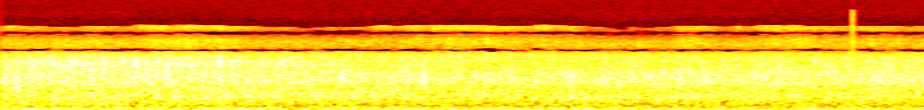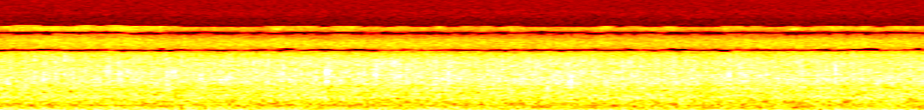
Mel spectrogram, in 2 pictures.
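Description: Steady rushing hiss of a pond's spray fountain, with a low, uneven rumble of wind on the microphone.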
